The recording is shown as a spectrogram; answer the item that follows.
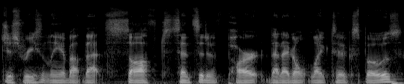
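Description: A man with a very deep, low pitch speaks at a fairly quick pace on a very clean recording with a silent background. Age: 40s. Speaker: podcast host. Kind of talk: casual solo monologue. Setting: home studio. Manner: halting.

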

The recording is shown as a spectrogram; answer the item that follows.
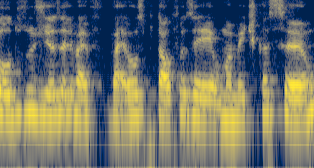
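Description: A woman's unremarkable speaking voice, medium in pitch, at a moderate pace. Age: 40s. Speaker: entrepreneur. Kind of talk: casual chat.

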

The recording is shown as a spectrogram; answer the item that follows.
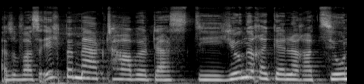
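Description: A woman speaks at a very slow pace in a fairly high voice, with ordinary pitch variation. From Lower Saxony, Gifhorn. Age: 70s. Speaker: retiree. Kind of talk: interview.

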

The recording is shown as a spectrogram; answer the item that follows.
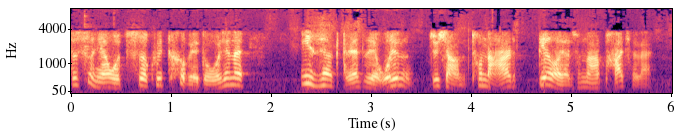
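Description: Talking at a very fast pace, a man's loudness swings widely. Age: 20s. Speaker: caller seeking career advice. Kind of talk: phone-in advice call. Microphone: noisy line, told to speak into the mic.

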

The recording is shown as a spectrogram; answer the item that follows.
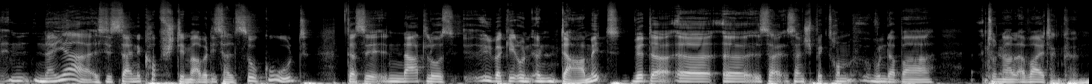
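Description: His tone is dark and mellow at a medium pitch. This man keeps a moderate pace. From Mannheim, southwest Germany. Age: 50s. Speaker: music school director. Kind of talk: casual interview. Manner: halting, with repetitions.

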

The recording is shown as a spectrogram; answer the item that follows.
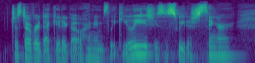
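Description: In a fairly low voice with a dark, mellow tone and an American accent, a woman keeps her intonation fairly even. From California, Ojai. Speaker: spirits company co-founder. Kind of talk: panel discussion.

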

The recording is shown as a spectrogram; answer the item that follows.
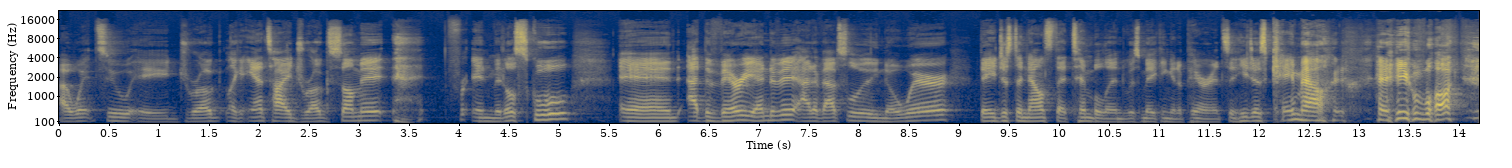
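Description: A man with an American accent uses an ordinary speaking voice at medium pitch and a moderate pace. His pitch varies in an ordinary way while his loudness swings widely. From South Florida. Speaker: podcast host. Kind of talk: casual chat.

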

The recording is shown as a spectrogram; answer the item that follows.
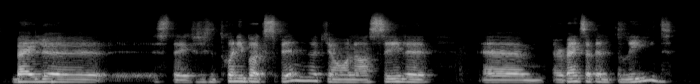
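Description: Speech unfolds very slowly, its pitch rising and falling in an ordinary way. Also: man. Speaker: metal band musician. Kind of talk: casual chat.

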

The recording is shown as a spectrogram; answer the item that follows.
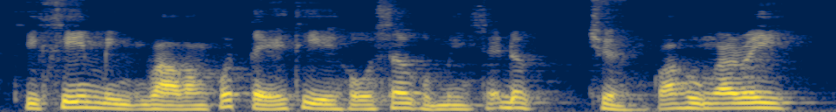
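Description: A man speaks in a plain, everyday voice at medium pitch and a moderate pace, with ordinary pitch variation. The recording is very clean, with a silent background. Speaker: international student. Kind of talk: casual interview.

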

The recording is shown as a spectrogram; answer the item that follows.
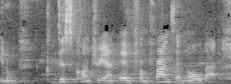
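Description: A woman speaks with audible room echo around her. Noticeable background noise runs underneath. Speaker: education consultancy founder. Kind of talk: interview.

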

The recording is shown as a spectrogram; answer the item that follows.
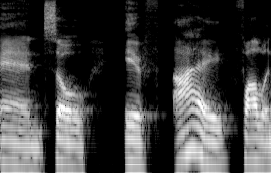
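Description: A man with an American accent has an ordinary speaking voice. His pitch sits fairly low, with ordinary pitch variation. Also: very clean recording, silent background. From US. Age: 30s. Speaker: actor. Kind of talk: casual chat.

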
